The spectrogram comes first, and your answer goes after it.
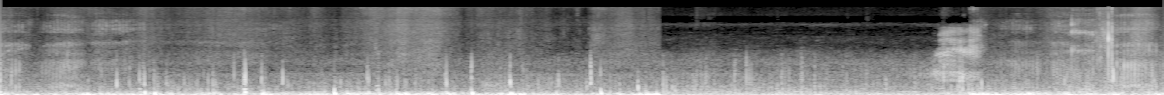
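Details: Friendly stray cat purring steadily in low rumbling pulses for about ten seconds, with a brief rustle or short higher sound near the end.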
